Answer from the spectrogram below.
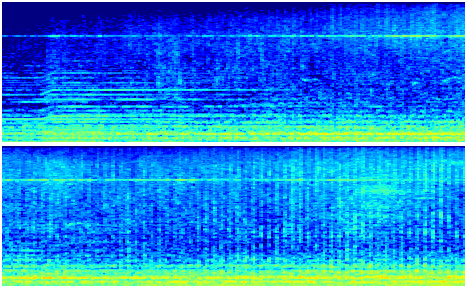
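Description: A helicopter sound effect on a music record: a steady, low, droning rotor and engine hum that holds at an even level throughout, with no voices over it.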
